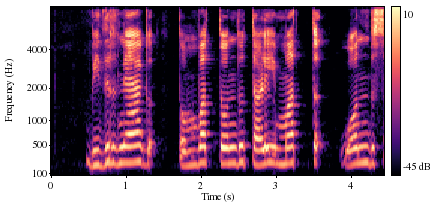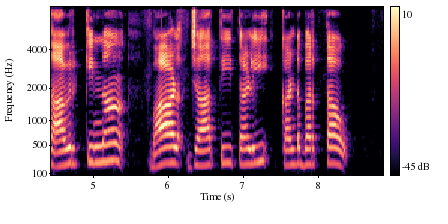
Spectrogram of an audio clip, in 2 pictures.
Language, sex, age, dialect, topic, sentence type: Kannada, female, 60-100, Northeastern, agriculture, statement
